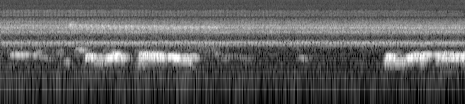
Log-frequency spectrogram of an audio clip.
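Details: Spotted dove singing in the sấm bầu style: low, hollow coos in a quick two-part phrase, a pause of about two seconds, then a further run of coos, over a steady electrical hum.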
